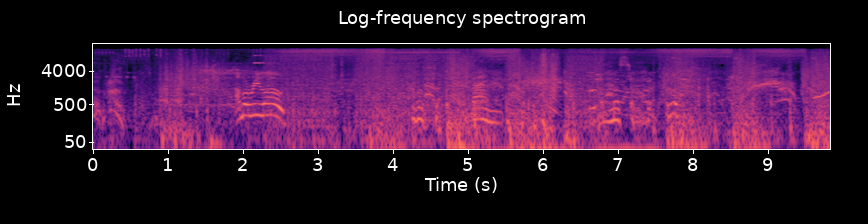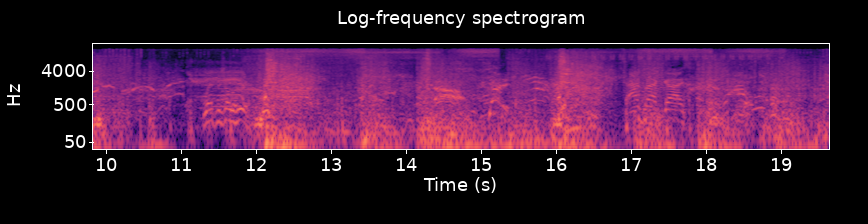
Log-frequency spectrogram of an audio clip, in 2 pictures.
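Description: A blade swishes through the air in quick slashes.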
